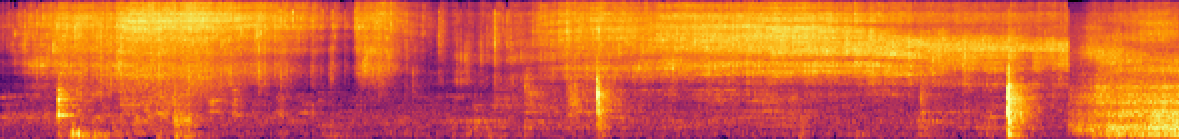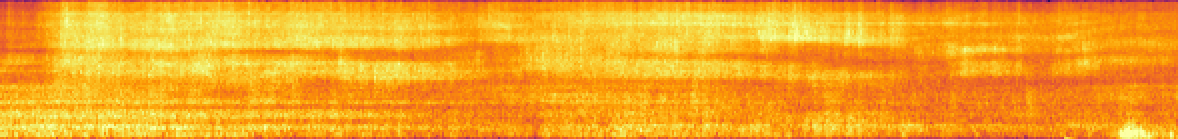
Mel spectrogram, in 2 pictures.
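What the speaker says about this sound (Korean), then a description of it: "팬이 달궈진 다음에 고기를 굽겠습니다." Steak hitting a preheated pan and searing with a loud, steady sizzle that kicks in abruptly after a quiet stretch of small clinks and handling noises, then holds a bright crackling hiss.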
